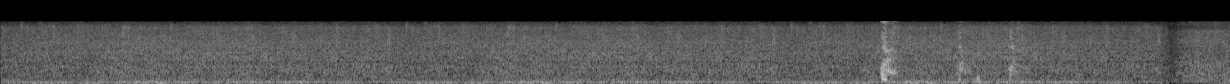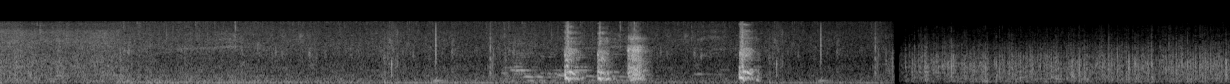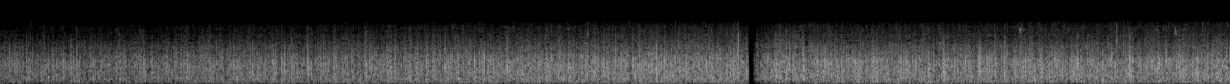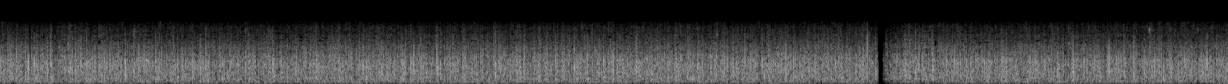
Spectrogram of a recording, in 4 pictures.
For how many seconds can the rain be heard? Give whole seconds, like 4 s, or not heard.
49 s.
